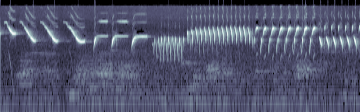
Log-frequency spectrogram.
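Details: Canary song used to stimulate a female, with 'sahsahat' and 'batbatat' passages: three descending whistled swoops, a few upslurred notes, a brief buzzy burst, then long very rapid trills of repeated ticking notes at different pitches.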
